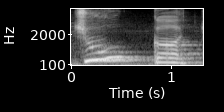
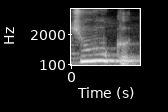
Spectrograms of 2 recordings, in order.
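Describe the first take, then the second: First: चूक split, high rising चू, then क; sounded out slowly. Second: चूक said as one joined word, long ऊ; blended word. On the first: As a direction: sound out चूक in two slow pieces. (चूक को अलग-अलग तोड़कर, धीरे) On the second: (चूक एक साथ जोड़कर) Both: Shown as a demonstration. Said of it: "मैं अलग-अलग बताया करूँ".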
